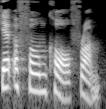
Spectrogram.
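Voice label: "get a phone call from", English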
